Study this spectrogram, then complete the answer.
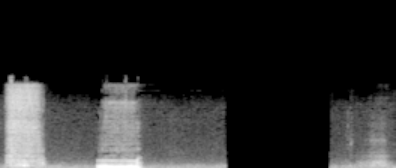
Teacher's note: Labiodental sounds are produced with the upper teeth and the lower lip, such as f, v.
